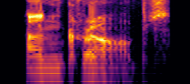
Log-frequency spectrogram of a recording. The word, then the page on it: uncropped: British English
